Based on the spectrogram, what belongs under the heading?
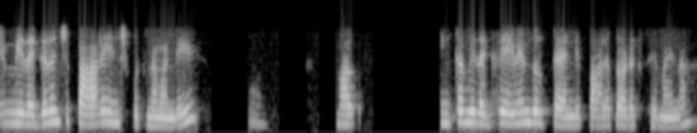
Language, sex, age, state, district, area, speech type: Telugu, female, 18-30, Andhra Pradesh, Krishna, urban, conversation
